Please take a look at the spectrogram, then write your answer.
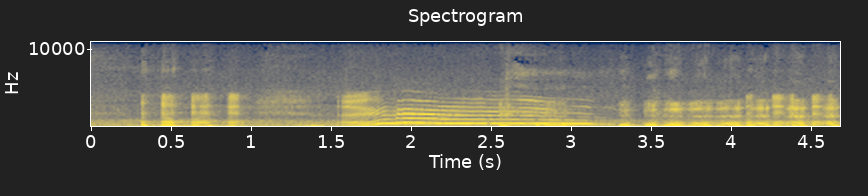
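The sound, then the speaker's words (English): A person imitates a wolf's howl: the voice swoops upward, then holds a long, slowly sinking tone for over a second, with brief talking and vocal murmurs before and after. “So I feel like this howl, like, burbling up.”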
